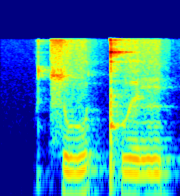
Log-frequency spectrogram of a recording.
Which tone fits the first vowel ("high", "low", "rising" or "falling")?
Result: rising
